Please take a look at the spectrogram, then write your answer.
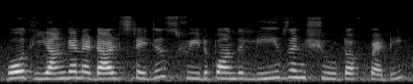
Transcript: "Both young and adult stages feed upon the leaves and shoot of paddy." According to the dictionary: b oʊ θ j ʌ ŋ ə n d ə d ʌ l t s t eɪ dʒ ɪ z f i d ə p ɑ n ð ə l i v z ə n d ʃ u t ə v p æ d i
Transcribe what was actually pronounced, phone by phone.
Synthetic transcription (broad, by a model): b oʊ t j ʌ ŋ ə n d ə d ʌ l t s t eɪ dʒ ɪ z f i d ə p ɑ n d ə l i v z ə n d ʃ u t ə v p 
